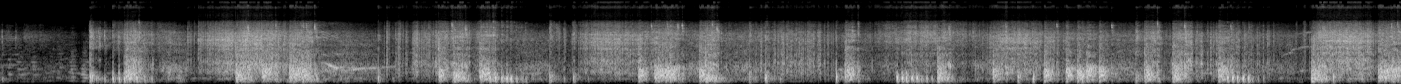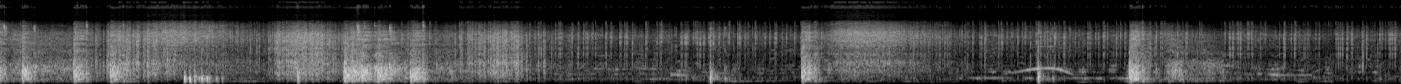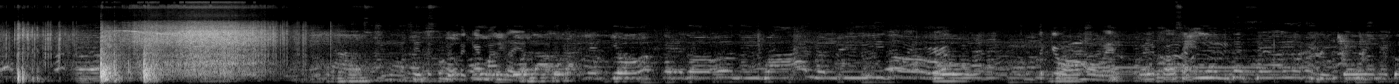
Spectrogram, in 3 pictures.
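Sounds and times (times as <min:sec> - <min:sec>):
fireworks banging: 0:00.0 - 0:32.7
fireworks crackling: 0:00.0 - 0:33.8.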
